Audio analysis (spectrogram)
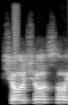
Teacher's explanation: याचं घर्षण होतं आणि उष्मा बाहेर पडते उच्चारताना म्हणून हे श, श, स याला उष्मे म्हटलं जातं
